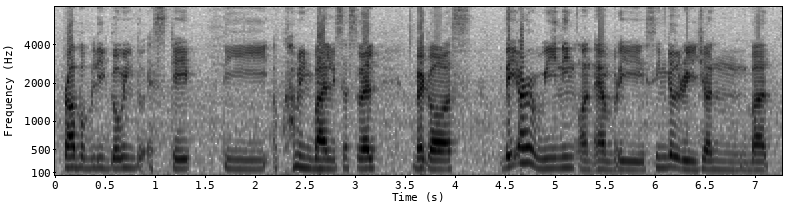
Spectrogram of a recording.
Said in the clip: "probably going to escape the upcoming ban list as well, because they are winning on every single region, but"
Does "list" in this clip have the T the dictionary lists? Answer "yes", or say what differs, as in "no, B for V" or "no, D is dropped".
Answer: no, T is dropped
